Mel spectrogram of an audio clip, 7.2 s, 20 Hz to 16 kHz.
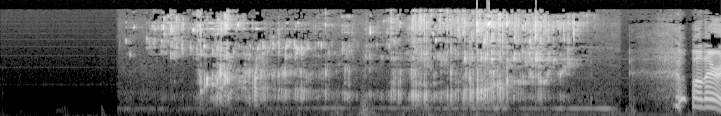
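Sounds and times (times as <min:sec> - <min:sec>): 
coffee pouring into a cup: 0:01.2 - 0:06.2
speech: 0:06.9 - 0:07.2.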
